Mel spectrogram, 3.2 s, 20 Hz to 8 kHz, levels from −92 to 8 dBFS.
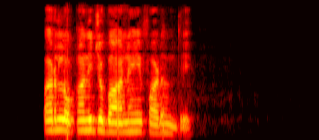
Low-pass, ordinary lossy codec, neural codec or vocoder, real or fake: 7.2 kHz; MP3, 48 kbps; none; real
